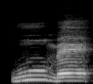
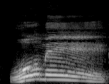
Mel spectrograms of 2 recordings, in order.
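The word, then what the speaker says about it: οὐ μή: 우메 에이셀세테 에이스텐 바실레이안톤 우라논이라고 발음을 하는데요. 앞에 우메가 워메 그게 아니고요.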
